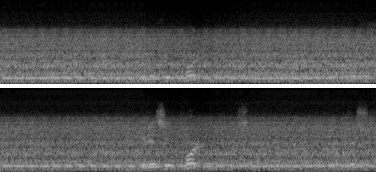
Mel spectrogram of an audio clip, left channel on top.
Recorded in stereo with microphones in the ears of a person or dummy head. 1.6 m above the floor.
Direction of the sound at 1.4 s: 55° right (ahead or behind).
